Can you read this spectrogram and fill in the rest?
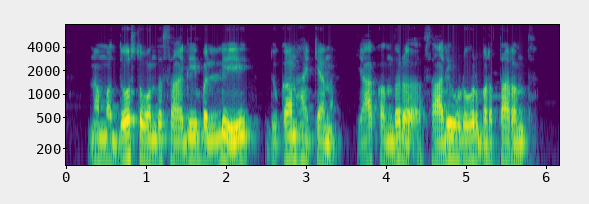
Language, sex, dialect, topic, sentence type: Kannada, male, Northeastern, banking, statement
